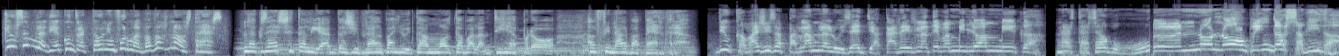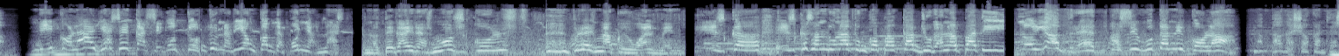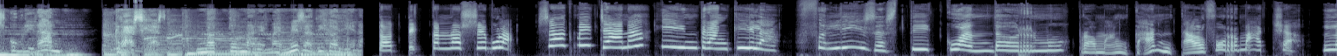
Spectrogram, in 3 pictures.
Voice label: catalan animation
